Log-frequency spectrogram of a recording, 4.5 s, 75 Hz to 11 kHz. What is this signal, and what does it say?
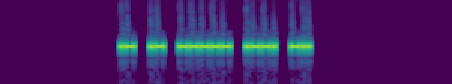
Morse code, heard as a keyed tone, about 44 wpm, spaced as for 32 wpm, 700 Hz. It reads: AA0PD
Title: USA Call Signs - 5 Characters - 2x Character Spacing - 45wpm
